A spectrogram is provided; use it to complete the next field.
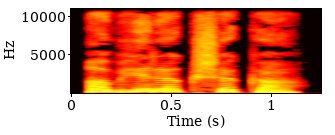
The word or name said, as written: ಅಭಿರಕ್ಷಕ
